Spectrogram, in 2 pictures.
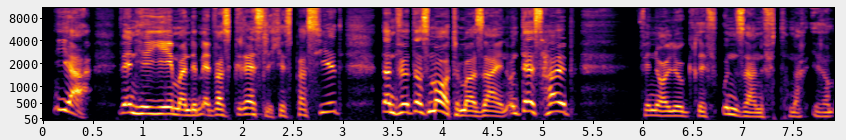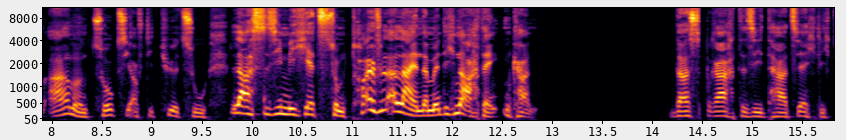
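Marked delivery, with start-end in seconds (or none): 0.1-5.3 high, forceful rebuke; heated, loud retort; irate old writer. Acted. 9.8-12.9 high, heated start easing down; fed-up outburst; exasperated dismissal. Acted. Fenoglio throws her out, exasperated.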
